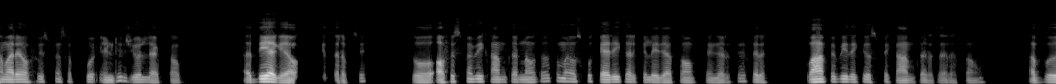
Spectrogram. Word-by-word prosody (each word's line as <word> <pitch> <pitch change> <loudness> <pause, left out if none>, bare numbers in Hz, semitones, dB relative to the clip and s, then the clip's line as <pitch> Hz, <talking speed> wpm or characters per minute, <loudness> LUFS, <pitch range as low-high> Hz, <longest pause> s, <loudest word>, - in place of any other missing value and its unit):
हमारे 115 0 +3
ऑफ़िस 115 +2 -2
में 125 - -8
सबको 120 -1 -9
इंडिविडुअल 110 - -3
लैपटॉप 95 -1 -7 0.6
अ, 105 - -1
दिया 130 +4 +11
गया 100 -4 +4
है - - +5
ऑफ़िस - - -11
की - - -38
तरफ - - -8
से। - - -11
तो 100 -1 -6
ऑफ़िस 115 +6 +1
में 130 - 0
भी 130 - +1
काम 115 -3 -4
करना 110 -1 -5
होता 115 +5 -6
है, 145 - -7
तो 150 - -11
मैं 140 -2 -2
उसको 130 +2 -7
कैरी 120 -3 +2
करके 115 -1 -6
ले 105 -2 -1
जाता 100 0 -4
हूँ 100 - -4
अपने 100 +1 -12
घर 95 -1 -6
से, 140 +7 -14
फिर 110 -7 -6 0.4
वहाँ 125 +3 +9
पे 125 - -5
भी 130 +1 0
देखिए 115 -1 -4
उसपे 105 0 -8
काम 95 -2 -4
करता 95 0 -12
रहता 95 -1 -15
हूँ। 95 +1 -14 0.5
अब 95 0 -4
110 Hz, 250 wpm, -24 LUFS, 100-125 Hz, 0.6 s, दिया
